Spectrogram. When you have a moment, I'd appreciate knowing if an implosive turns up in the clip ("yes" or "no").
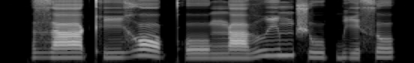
yes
